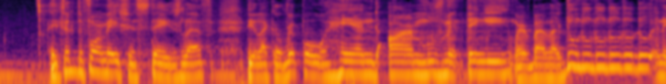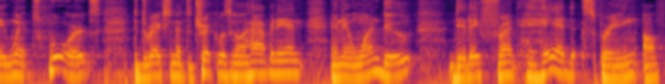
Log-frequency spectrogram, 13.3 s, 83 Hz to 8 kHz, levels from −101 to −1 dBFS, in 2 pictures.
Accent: American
